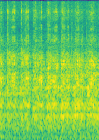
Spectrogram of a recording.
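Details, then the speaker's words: Running engine, noise under the engine area: fast, dry metallic rattling and ticking that tracks engine speed; alternator bearing is shot, pulley visibly bouncing, with brown residue around it. "From the looks of this and the sound of this, look like the alternator bearing is shot."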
